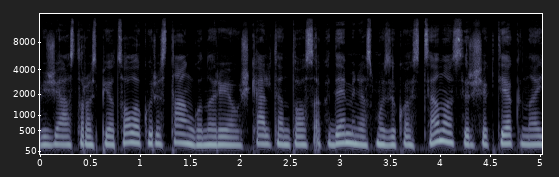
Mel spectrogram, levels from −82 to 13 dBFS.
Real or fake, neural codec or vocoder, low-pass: real; none; 14.4 kHz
